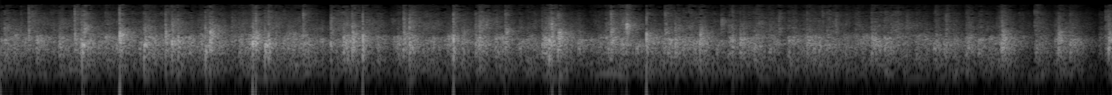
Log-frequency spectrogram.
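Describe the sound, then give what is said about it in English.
An audience breaks into a round of applause, dense overlapping clapping holding steady and fairly loud for several seconds. “So a round of applause for Mange and the guys.”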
